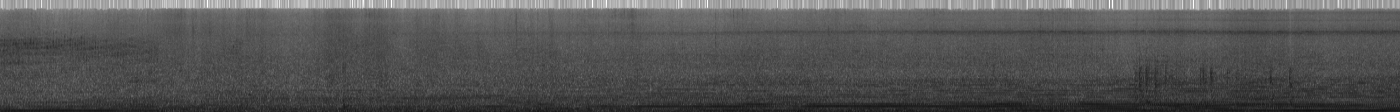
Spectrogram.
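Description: A boat's engine running steadily, growing slightly louder toward the end.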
